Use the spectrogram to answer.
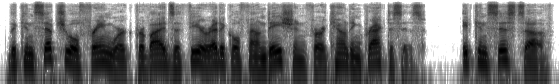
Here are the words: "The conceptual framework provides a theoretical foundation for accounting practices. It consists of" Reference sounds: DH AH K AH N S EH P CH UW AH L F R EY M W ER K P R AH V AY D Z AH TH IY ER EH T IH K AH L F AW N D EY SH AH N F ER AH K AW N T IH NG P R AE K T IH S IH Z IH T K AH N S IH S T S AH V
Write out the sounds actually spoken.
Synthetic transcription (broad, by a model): DH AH K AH N S EH P CH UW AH L F R EY M W ER K P R AH V AY D Z AH TH IY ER EH T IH K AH L F AW N D EY SH AH N F ER AH K AW N T IH NG P R AE K T IH S IH Z IH T K AH N S IH S T S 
